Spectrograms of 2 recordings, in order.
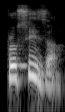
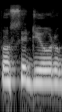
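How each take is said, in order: First: The middle is said with a j sound. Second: The middle is said with a d sound. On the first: The speaker calls it right. "আপনি সঠিক উচ্চারণটা করবেন" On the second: The speaker calls it wrong. "অনেকে প্রসিডিউর বলে... এটা ভুল pronunciation"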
